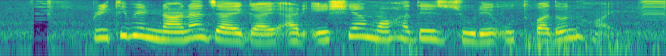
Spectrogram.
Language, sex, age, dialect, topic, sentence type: Bengali, female, 41-45, Standard Colloquial, agriculture, statement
